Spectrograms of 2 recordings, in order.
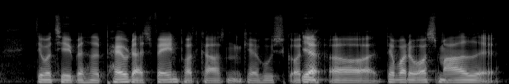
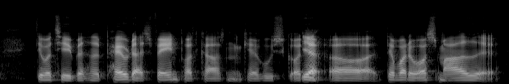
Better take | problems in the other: first | thin; somewhat; fading below 300 Hz

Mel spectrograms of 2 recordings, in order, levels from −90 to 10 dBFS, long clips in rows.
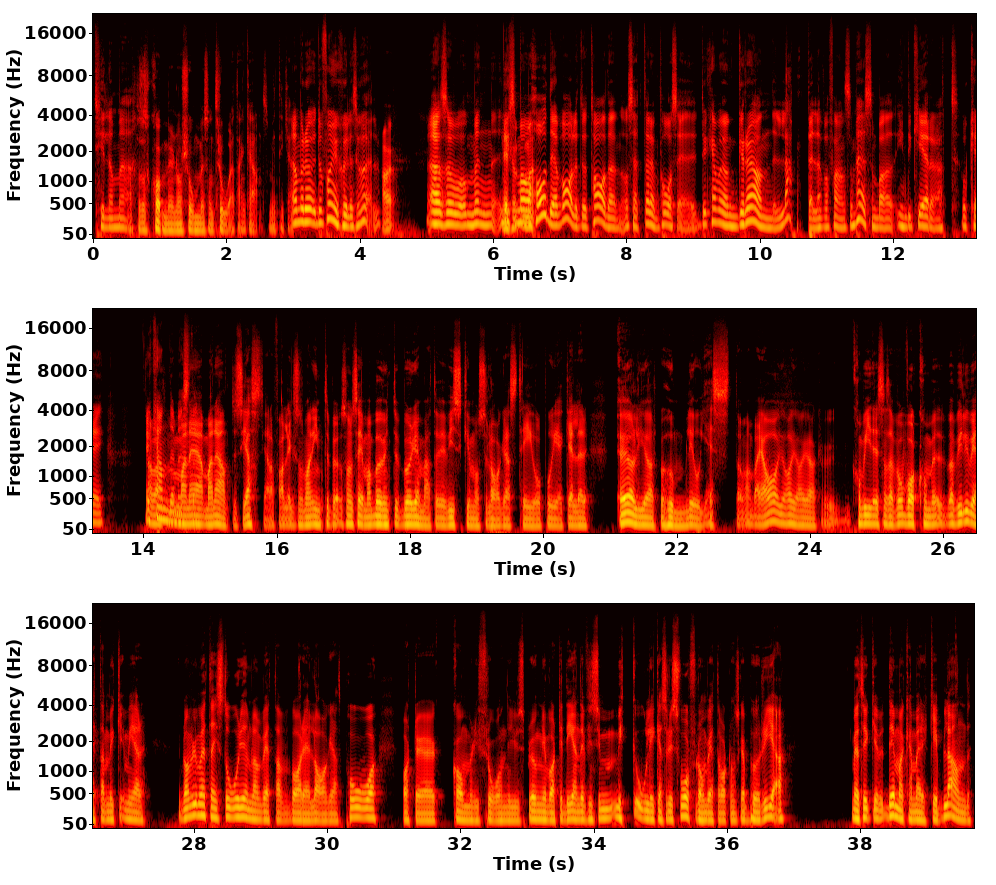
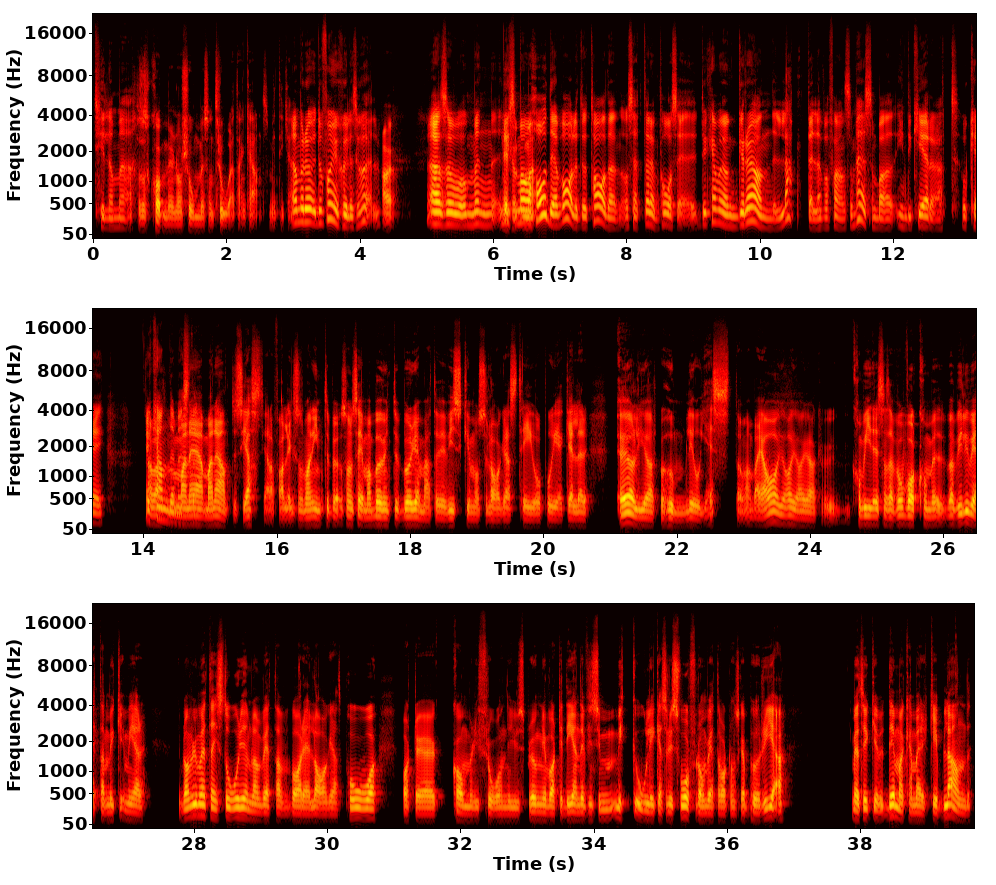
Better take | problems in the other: first | thin; somewhat; fading below 300 Hz

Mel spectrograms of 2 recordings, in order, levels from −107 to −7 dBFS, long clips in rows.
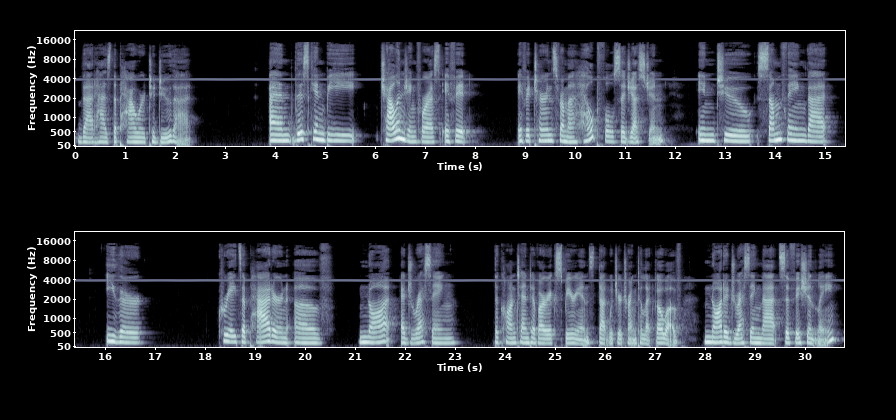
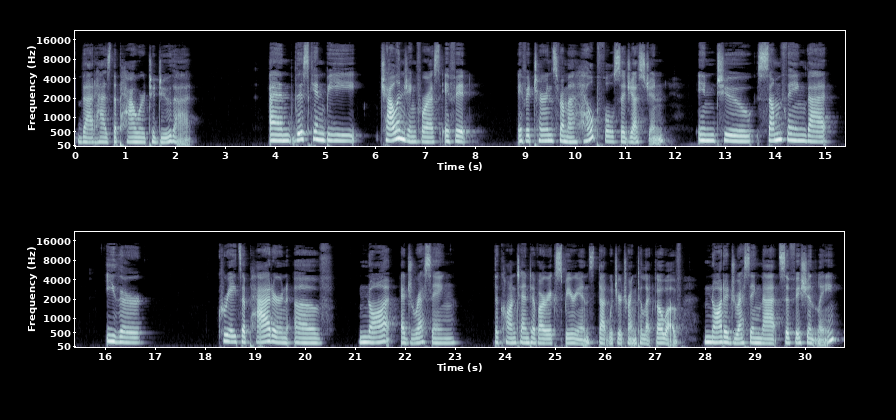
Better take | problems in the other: second | high-pitched whine; faint; throughout; 4 kHz, 30 dB below the speech

